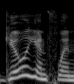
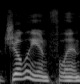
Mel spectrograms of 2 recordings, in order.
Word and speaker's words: Gillian Flynn: littleit episode Margo and I kept calling her Jillian Flynn so that's another reason for us to redo it so I could pronounce her name properly but this I was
